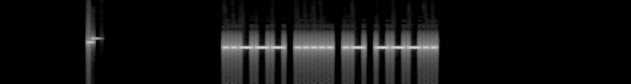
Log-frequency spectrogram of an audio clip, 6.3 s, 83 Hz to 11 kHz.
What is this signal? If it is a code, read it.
Morse code, heard as a keyed tone, about 30 wpm, 700 Hz. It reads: 25A8
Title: Common Cut Numbers - 4-Digit 30wpm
